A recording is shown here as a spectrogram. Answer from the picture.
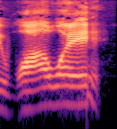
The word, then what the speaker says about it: Huawei: And, of course, I don't know if you've heard about the new, I think it's pronounced Hui, that big company in China. – I think it's actually Huawei.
